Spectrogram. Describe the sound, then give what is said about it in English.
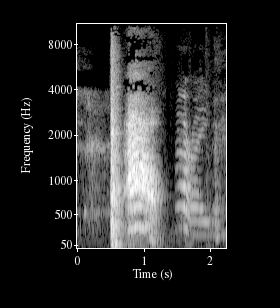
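A door shuts with one sharp, fairly loud thud as a man leaves the room, followed by people talking. “All right, he found the door. He is out of here.”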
